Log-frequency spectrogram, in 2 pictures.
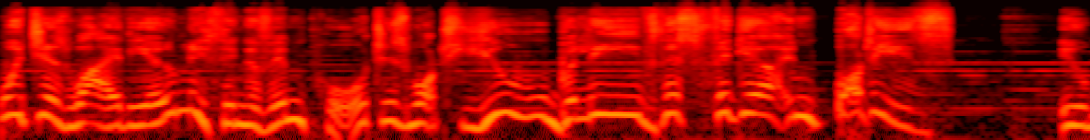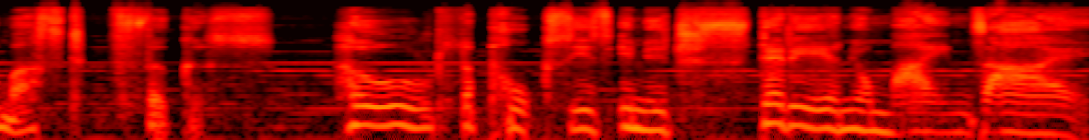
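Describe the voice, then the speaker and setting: A woman in a put-on character voice at medium pitch and a fairly slow pace, with clear music in the background. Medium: video game. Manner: measured, formal.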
